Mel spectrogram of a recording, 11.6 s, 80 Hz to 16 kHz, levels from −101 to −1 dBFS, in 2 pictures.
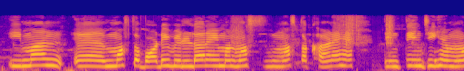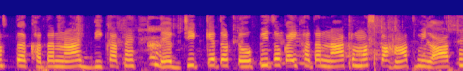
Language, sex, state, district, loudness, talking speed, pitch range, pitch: Hindi, female, Chhattisgarh, Kabirdham, -18 LUFS, 155 wpm, 265-295 Hz, 280 Hz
